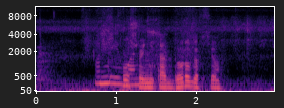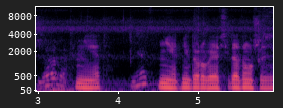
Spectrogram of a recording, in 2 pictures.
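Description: Menu pages rustle as they turn.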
